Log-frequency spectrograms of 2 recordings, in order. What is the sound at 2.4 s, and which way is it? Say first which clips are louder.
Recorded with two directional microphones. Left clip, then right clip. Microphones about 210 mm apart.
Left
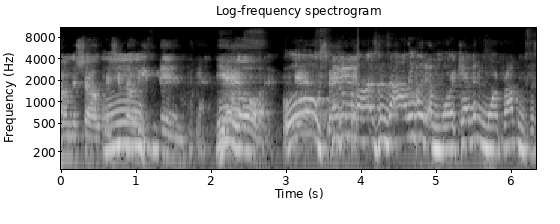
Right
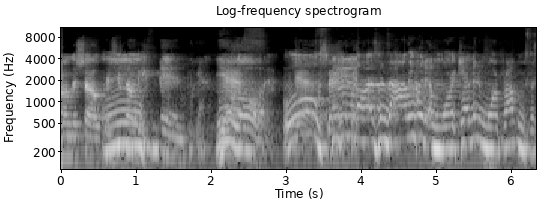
Speech: left 4 dB; 30° left (ahead or behind).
